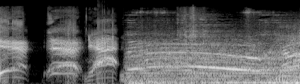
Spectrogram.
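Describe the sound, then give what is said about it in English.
Three loud, exaggerated anguished yelps burst out in quick succession, then give way to a drawn-out, strained cry over a dense, rumbling wash of noise. “Is it a scream or is it like a yelp?”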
